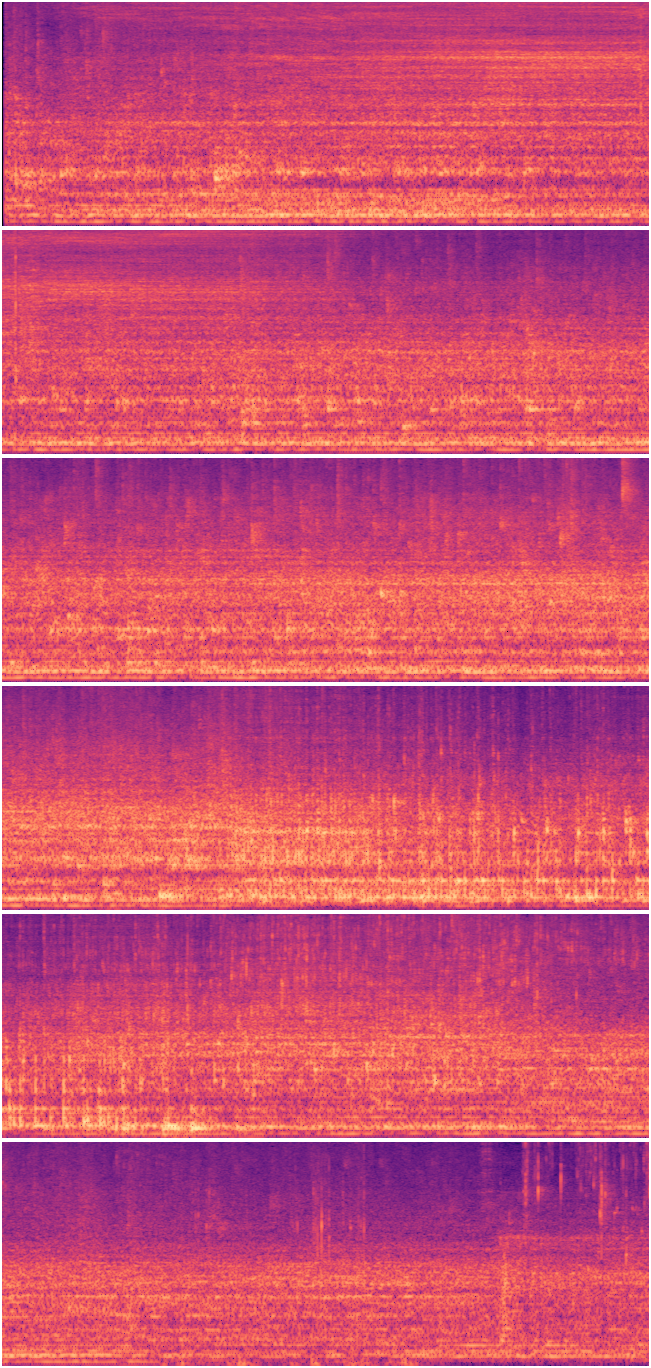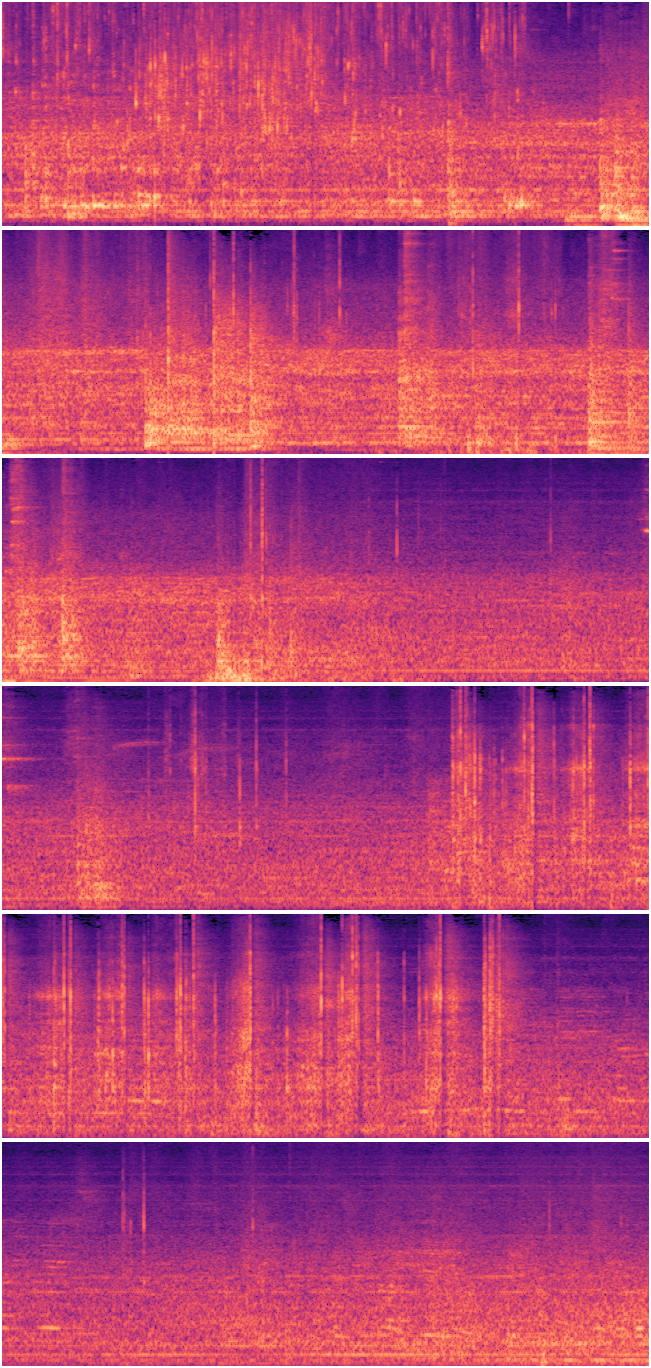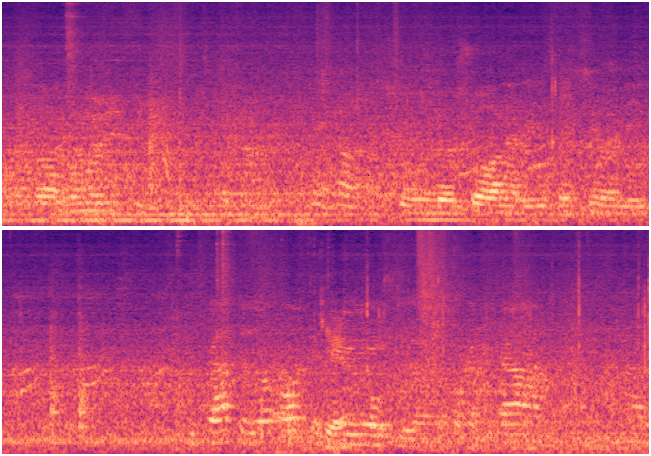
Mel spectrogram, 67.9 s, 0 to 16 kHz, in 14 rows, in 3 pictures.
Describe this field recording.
Toilet flus & skin. Recorded with SONY IC RECORDER ICD-PX440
